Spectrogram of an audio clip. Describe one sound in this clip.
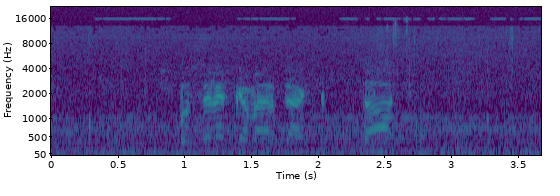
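A man speaks through a remote call connection.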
